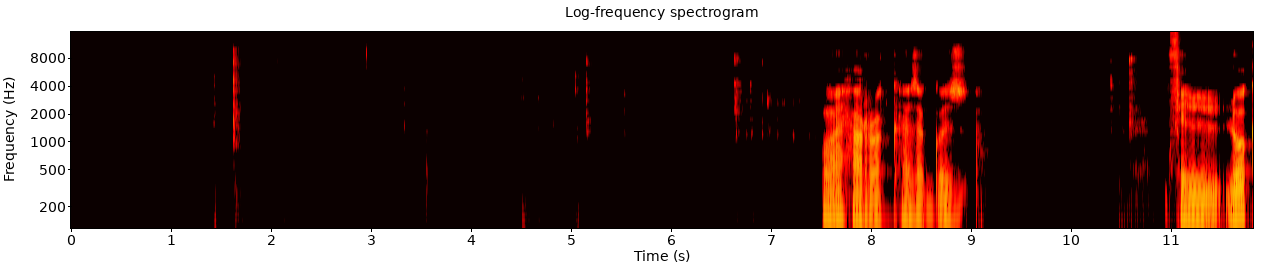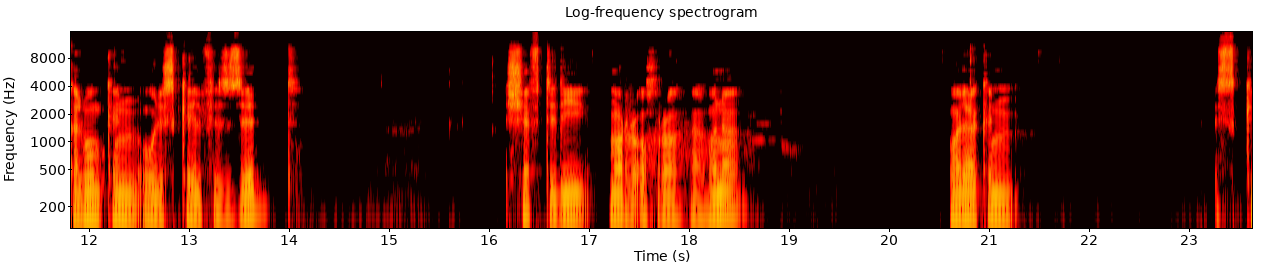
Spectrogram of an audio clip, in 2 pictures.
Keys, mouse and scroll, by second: 1.5 Tab, 2.6-3.8 drag, 3.8 g, 5.1 o, 5.6 g, 10.5 a, 12.9 s, 15.6 Tab, 16.5 shift+d, 17.7 r, 18.9 g, 20.7 Tab, 23.2 Tab.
